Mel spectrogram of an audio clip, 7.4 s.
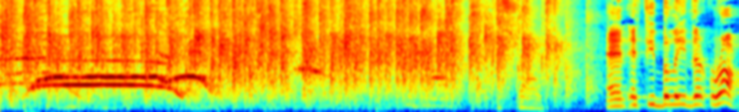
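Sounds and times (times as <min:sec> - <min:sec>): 
audience applause: 0:00.0 - 0:06.0
high whistle: 0:03.0 - 0:03.4
speech: 0:06.1 - 0:07.3.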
